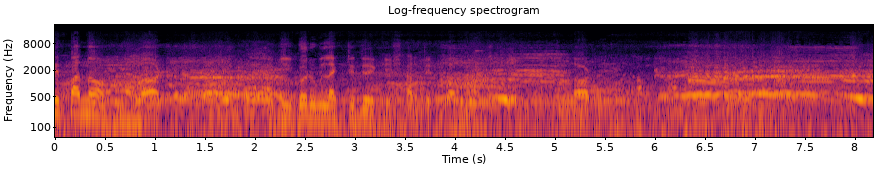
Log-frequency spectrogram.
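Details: Sahiwal breed bull calves at a purchase by a Kushtia farmer, Friday 9 June: a run of overlapping bawling moos, some rising and then falling, while people talk nearby.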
